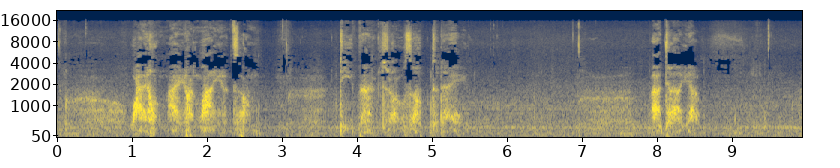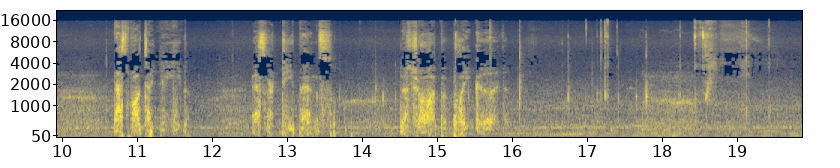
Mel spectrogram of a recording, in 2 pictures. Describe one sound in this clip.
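An older man speaks close to a microphone, in short bursts.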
